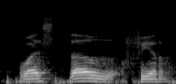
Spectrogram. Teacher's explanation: Kalau kita membaca wastaqfir, harusnya gha yang keluar, huruf gha.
